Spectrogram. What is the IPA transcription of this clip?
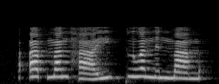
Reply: ʔ a˥˩ p̚ m a˥˩ n h a˩˦ j | p l u˥˩ a̯ n i˧ n m a˧ m

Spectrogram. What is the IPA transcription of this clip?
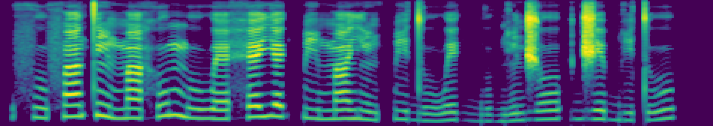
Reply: f u˧ f ã˦ t ĩ˦˨ m ã˧ h u˦ m u˦ w ɛ˦ h ɛ˦ j ɛ˦ k͡p i˧ m ã˦ j ĩ˧ k͡p i˧ d u˨ w e˧ ɡ͡b u˨ ɡ ĩ˨˦ d͡ʒ o˦ | d͡ʒ e˧ b i˨ t u˨˦

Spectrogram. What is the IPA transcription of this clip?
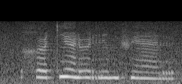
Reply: x œ tʲ ɛ̃ ɾ ʏ r ĩ m fʲ ɛ̃ː r

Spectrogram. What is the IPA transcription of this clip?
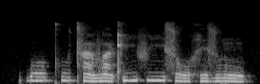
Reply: ɓ oː˨ kʰ u˨ tʰ ã˨ v ã˨ kʼ iː˦ f iː˦ s oː˨ h ɪ˦˨ z u˦ ɾ ũ˨

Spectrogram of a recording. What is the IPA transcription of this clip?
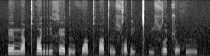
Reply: ɛ˦ m ɛ˨ qʰ ɔ˦ rʲ ɯ˦ x ɛ˨ ɗ ɯ˨ f ɔ˧ qʰ ɔ˨ t ɯ˨ ɕ ɔ˦ ɗ i˧ ǀʰ i˨ ɕ o˦ ʈ͡ʂ o˨˦ x ɯ˧

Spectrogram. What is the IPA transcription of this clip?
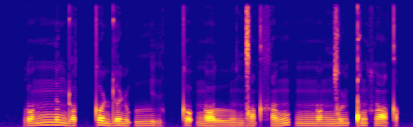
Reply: ɾ ɔ nː ə ŋ ɖ ɒ tː ɔ ɳ ɖ ɜ ɳ u ʔ lː i r tː ɔ ʔ n ɒ lː ũ ŋ͡ǀ ĩ tˤ s ũ | nː ɔ n ŋ͡ǀ u ɳ ǃ ũ s ũ tˤ

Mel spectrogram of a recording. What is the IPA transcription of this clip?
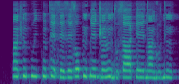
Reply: ã˧ ʃ ĩ˧ kʷ iː˧ k ũ˧ t e˦˨ s e˨ z e˨ z ɔ˦ p ĩ˦˨ ɓ eː˦ d͡ʒ ɛ̃˧ l ĩ˦˨ d u˨ s aː˧ k eː˧ d ã˧ ɡ u˨ d ĩ˦˨

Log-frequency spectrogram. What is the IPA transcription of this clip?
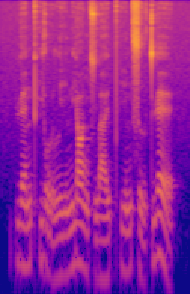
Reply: p ɥ ɛ˧˥ n pʰ j o̰˨˩ ʊ̯ l i˧˥ n j ɑ˥˩ ŋ s w a˧˥ ɪ̯ pʰ i˧˥ n s ɹ̩˨˩ t̪ ɥ ɛ˥˩

